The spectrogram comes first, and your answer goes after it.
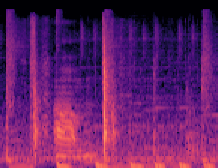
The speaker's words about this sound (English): They say you can put like just have the apple and put it in, but I chop it up a little bit more just because, I don't know, I just feel like those are big pieces.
